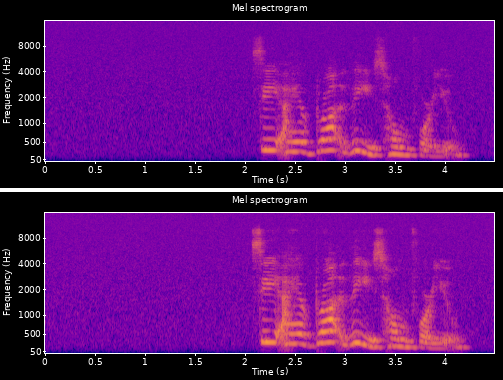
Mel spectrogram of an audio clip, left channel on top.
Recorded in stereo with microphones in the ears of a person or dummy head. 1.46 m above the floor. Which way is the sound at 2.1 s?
45° right (ahead or behind).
